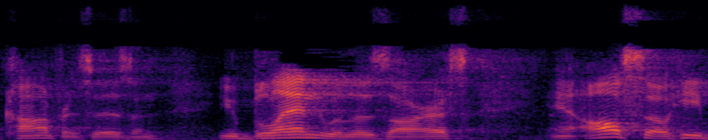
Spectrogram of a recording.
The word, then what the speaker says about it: Lazarus: Now, Lazarus, that's how it's pronounced, Lazarus, because I got familiar with this entity right off the bat when I started researching the New Age.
